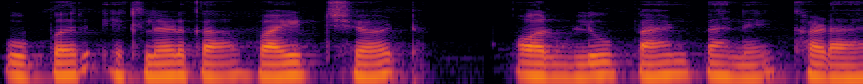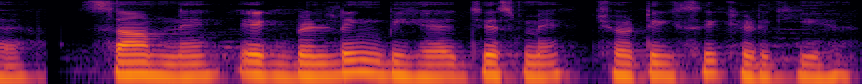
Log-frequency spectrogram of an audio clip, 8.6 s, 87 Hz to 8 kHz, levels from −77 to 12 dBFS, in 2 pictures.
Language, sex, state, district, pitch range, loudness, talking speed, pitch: Hindi, male, Bihar, Katihar, 130-140 Hz, -20 LUFS, 145 wpm, 135 Hz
